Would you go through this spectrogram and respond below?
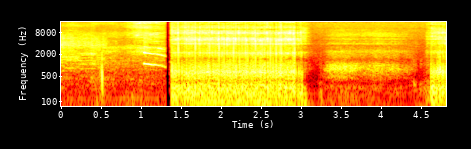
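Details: Cat snoring like a human while asleep: loud, rough rattling noise on each breath in, with brief quiet pauses between breaths.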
